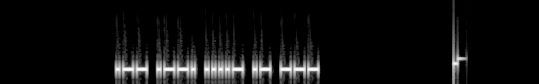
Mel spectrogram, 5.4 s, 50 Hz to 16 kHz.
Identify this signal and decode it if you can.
Morse code, heard as a keyed tone, about 36 wpm, 700 Hz. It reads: WP4AO
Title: USA Call Signs - 5 Characters - 4x Character Spacing - 35wpm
